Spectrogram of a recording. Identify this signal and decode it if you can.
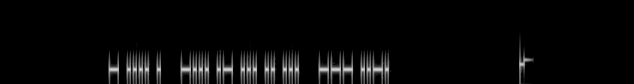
Morse code, heard as a keyed tone, about 40 wpm, 700 Hz. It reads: THE BASIS OF
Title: Sets of 3 Words 40wpm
